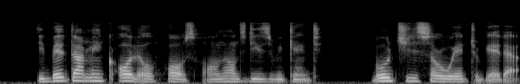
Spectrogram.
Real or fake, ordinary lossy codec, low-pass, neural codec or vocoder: fake; Opus, 64 kbps; 7.2 kHz; autoencoder, 22.05 kHz, a latent of 192 numbers a frame, VITS, trained on many speakers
